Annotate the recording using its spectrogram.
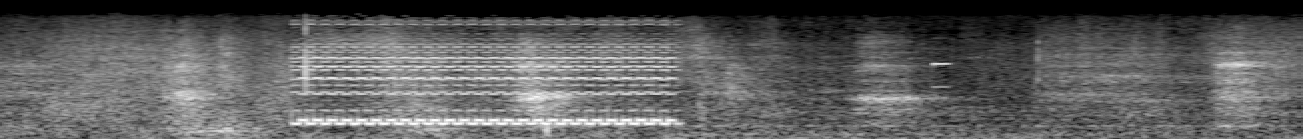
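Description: A telephone ringing once: a single warbling ring about two seconds long, starting about a second and a half in.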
